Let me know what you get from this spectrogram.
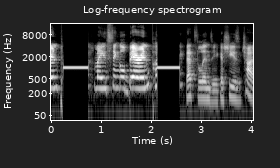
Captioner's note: beep; beep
